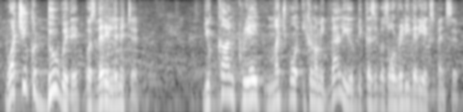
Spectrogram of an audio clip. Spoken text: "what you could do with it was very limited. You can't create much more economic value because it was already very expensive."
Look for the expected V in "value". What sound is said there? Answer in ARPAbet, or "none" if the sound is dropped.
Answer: V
